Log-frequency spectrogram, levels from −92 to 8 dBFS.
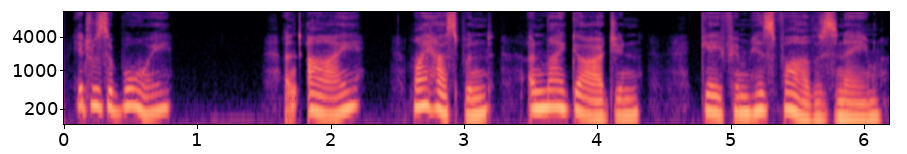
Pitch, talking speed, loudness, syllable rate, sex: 180 Hz, 155 wpm, -17 LUFS, 4.6 syllables/s, female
